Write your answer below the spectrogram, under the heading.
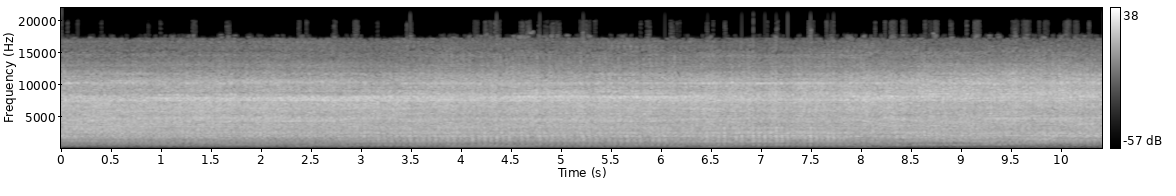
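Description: Engine holding idle with a hard, hissy top end and a faint rapid knock underneath; could be bottom end, not confirmed.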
